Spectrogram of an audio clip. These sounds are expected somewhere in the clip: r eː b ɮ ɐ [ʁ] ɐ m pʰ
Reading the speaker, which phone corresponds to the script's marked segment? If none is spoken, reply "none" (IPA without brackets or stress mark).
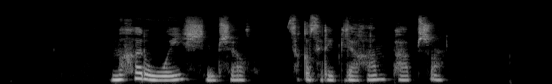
ʁ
